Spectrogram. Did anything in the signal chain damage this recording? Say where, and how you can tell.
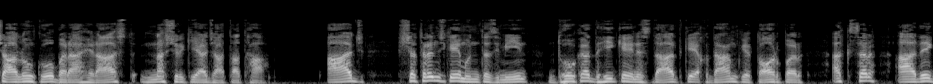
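Yes, at the codec stage, for the full length of this speech. Nothing is present above 8.3 kHz, a hard ceiling where an encoder short of bits discards the treble outright, and below it the coding damage is plainly audible as a watery, swirling texture. This is likely MP3 compression at a low rate that fits about 32 kbps. The encoder zeroes weaker frequency lines that then switch on and off between frames.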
